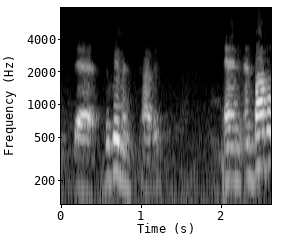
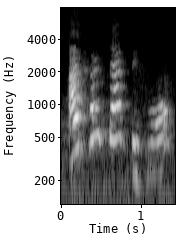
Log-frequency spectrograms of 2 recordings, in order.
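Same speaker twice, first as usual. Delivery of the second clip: teasing complaint; 11 semitones higher than usual. Retold or imitated. Baba objects to repeated joke.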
